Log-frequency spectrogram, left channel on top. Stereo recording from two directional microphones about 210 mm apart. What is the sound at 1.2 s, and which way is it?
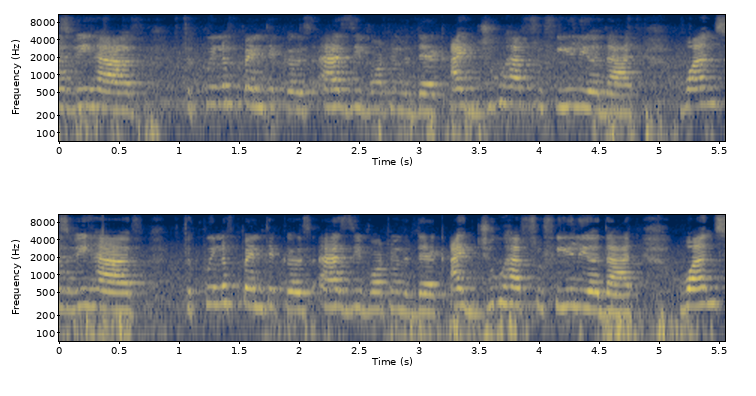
A woman's voice, 55° right (ahead or behind).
